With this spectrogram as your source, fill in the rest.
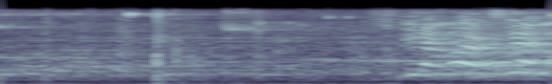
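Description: A ball thuds as a player kicks it.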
